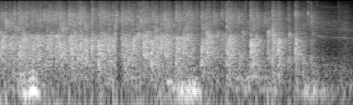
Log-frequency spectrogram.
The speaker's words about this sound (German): deswegen erwarte ich von allen, die heute da sind, nochmal einen riesigen Applaus für meine Gäste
